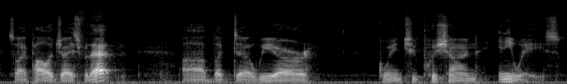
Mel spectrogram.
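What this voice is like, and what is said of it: Voice altered by a cold. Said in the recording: “I got the common cold over the weekend, so my voice is a little bit different today.”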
